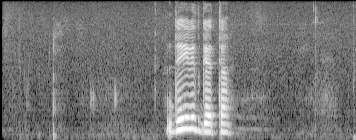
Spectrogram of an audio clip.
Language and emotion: Russian, neutral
